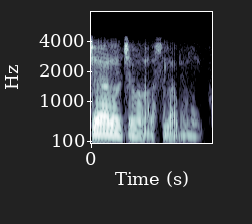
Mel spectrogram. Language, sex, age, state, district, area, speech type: Kashmiri, male, 30-45, Jammu and Kashmir, Anantnag, rural, conversation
